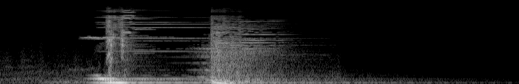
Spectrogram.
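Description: A victory fanfare plays with booming hits.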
